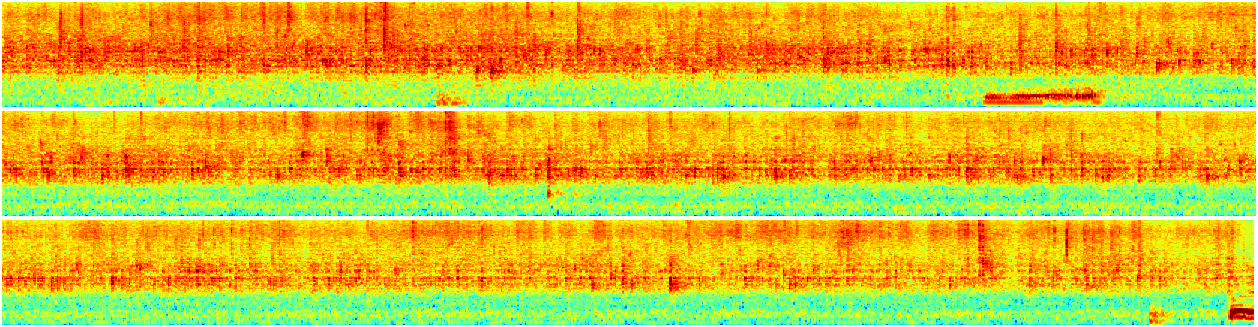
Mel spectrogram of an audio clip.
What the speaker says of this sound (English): Searing up the meat, searing up the meat.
